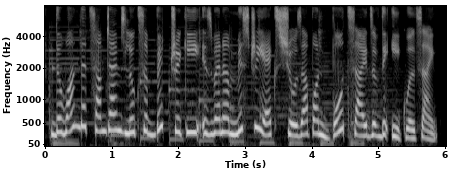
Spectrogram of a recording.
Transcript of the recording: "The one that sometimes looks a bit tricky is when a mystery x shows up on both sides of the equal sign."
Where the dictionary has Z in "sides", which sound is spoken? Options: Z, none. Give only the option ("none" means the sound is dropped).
Z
